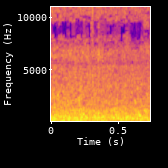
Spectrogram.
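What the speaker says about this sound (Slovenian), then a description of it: "Prepusti se zvokom valov" Ocean waves washing ashore by the sea, a steady loud broadband rush of surf with no voices over it.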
